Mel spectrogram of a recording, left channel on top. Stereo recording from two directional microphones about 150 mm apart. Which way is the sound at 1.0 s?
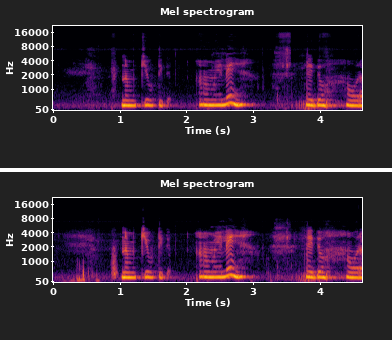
5° left (ahead or behind).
